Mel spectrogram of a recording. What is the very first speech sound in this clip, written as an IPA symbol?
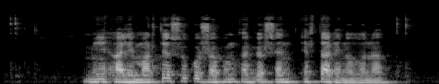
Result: m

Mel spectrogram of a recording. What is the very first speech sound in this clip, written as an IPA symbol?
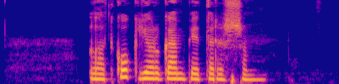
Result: l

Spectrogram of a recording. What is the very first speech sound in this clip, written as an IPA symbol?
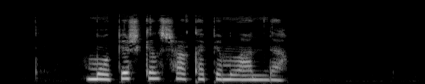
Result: m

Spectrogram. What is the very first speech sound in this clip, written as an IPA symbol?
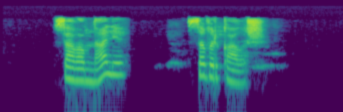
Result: s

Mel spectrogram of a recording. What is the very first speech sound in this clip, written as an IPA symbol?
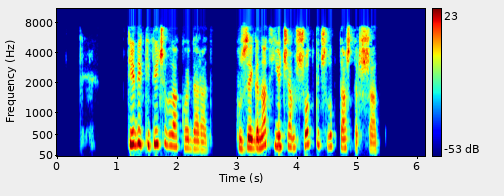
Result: t̪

